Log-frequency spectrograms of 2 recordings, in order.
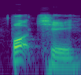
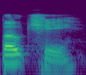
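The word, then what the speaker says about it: Bocchi: bot The Rock d bchi yeah I am I am okay that that o i argue is yes apparently it is close to the O of Japanese Boi Boi the rocku guess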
